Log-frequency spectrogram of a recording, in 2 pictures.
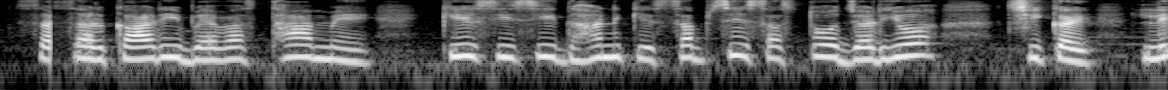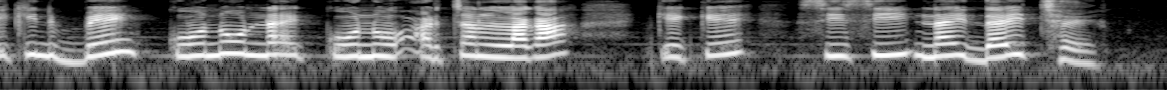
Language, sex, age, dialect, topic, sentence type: Maithili, female, 18-24, Angika, agriculture, question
